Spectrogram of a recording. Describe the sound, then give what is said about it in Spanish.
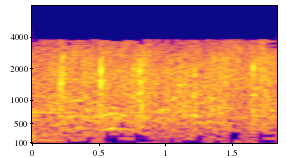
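An audience applauding together in praise to the King (God) during a worship service, a dense steady wash of many hands clapping at once, fairly loud and sustained throughout with no voices standing out. “Dale un aplauso al Rey.”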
